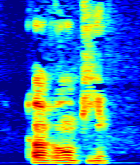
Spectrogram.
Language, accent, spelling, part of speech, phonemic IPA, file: French, Canada, corrompiez, verb, /kɔ.ʁɔ̃.pje/, LL-Q150 (fra)-corrompiez.wav
- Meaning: inflection of corrompre: 1. second-person plural imperfect indicative 2. second-person plural present subjunctive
